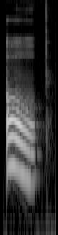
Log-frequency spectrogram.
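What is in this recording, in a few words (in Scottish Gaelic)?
"òb", Scottish Gaelic; bay, cove; shallow pool; depression (in the ground)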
